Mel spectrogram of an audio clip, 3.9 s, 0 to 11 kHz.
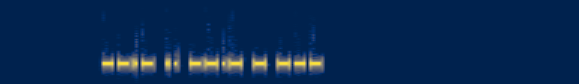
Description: Morse code, heard as a keyed tone, about 44 wpm, 700 Hz. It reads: QIQTO
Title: Code Groups - 5 Letters - 45wpm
